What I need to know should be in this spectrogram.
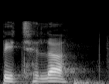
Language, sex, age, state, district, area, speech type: Urdu, male, 60+, Maharashtra, Nashik, urban, read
